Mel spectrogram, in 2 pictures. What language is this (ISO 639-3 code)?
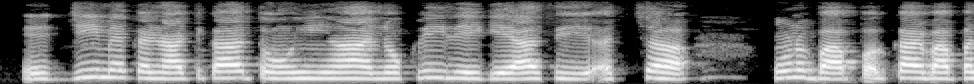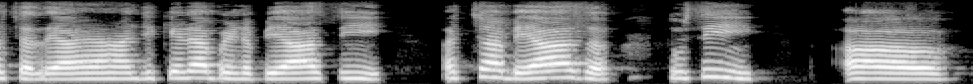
pan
